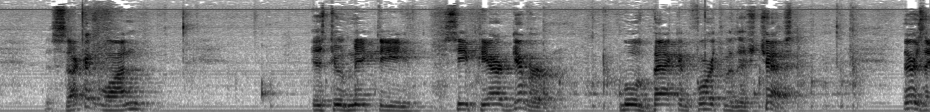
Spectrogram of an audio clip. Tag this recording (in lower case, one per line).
speech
